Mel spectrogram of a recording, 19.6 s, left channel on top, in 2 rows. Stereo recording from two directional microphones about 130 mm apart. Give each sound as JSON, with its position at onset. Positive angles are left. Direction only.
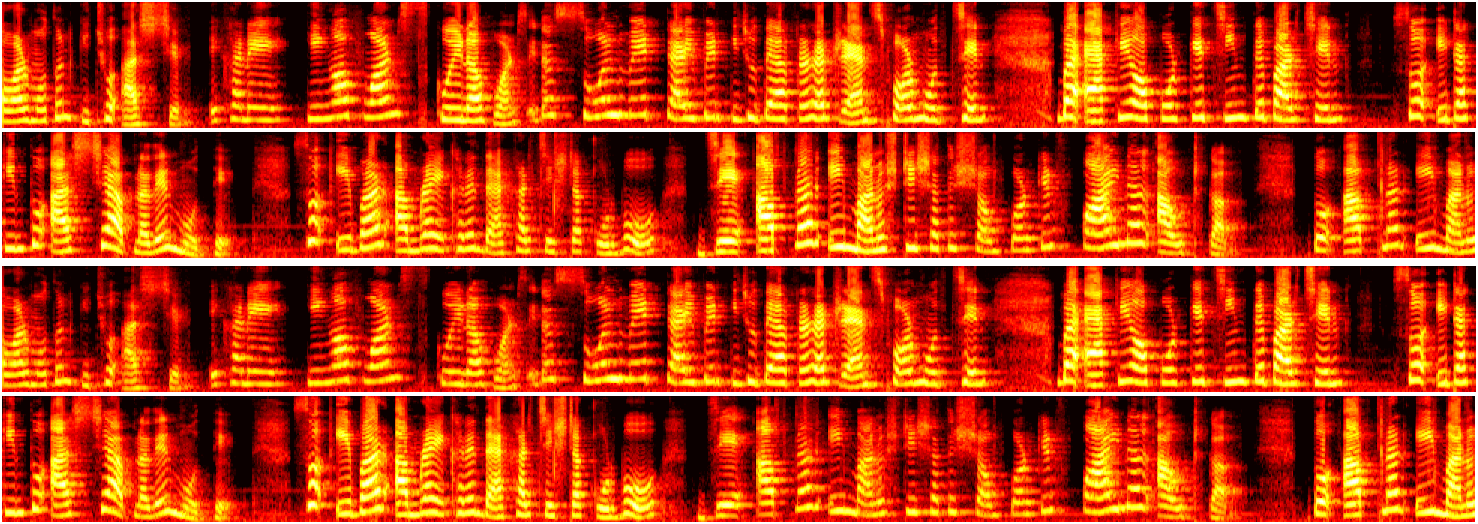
{"t": 0.0, "sound": "speech", "side_deg": 25}
{"t": 1.4, "sound": "a woman's voice", "side_deg": 20}
{"t": 2.9, "sound": "a woman's voice", "side_deg": 90}
{"t": 3.5, "sound": "speech", "side_deg": 25}
{"t": 4.9, "sound": "speech", "side_deg": 0}
{"t": 8.3, "sound": "a woman's voice", "side_deg": 0}
{"t": 11.0, "sound": "speech", "side_deg": 5}
{"t": 11.8, "sound": "a woman's voice", "side_deg": -25}
{"t": 14.5, "sound": "a woman's voice", "side_deg": 70}
{"t": 16.0, "sound": "a woman's voice", "side_deg": 30}
{"t": 18.5, "sound": "speech", "side_deg": -25}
